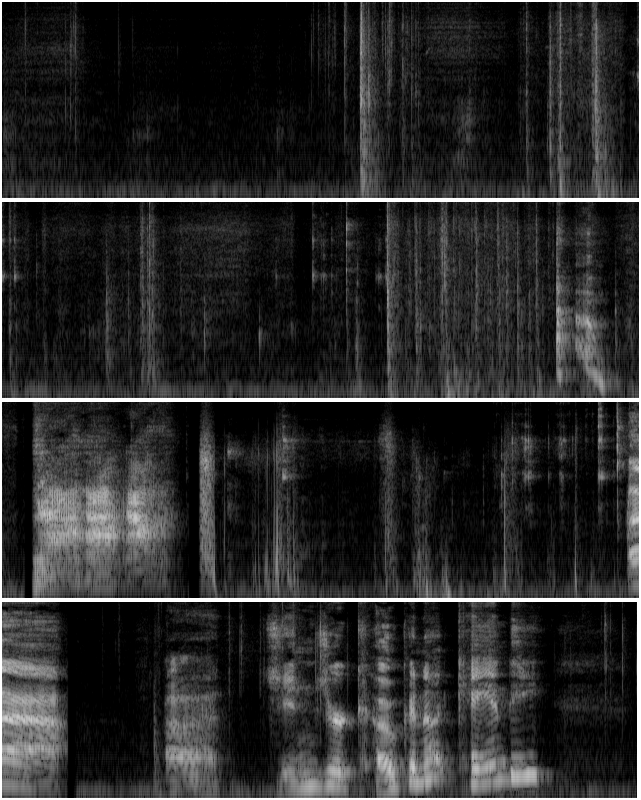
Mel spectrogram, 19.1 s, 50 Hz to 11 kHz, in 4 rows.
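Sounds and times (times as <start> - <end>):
plastic wrapper crinkling: 2.2 - 6.3, 7.3 - 9.0.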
